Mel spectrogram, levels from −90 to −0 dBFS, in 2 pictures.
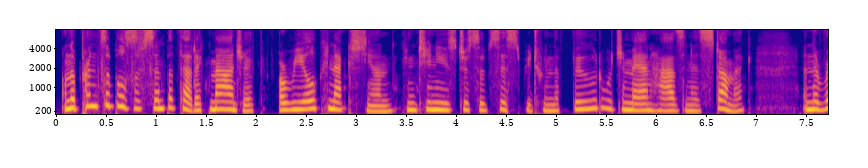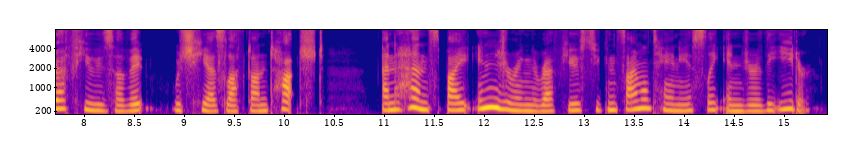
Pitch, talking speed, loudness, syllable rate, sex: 245 Hz, 170 wpm, -19 LUFS, 5.4 syllables/s, female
